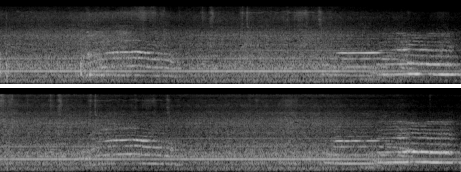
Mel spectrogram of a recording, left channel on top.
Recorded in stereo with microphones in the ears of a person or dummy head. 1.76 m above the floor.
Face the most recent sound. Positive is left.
turn(degrees=-15)  # may be behind; listen again after turning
